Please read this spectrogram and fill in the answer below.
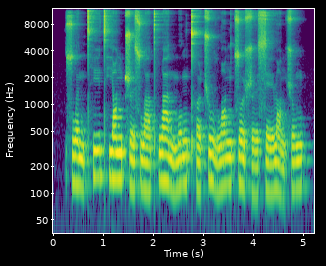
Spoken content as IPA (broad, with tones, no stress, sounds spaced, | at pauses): s w ə˥˩ n t̪ʰ i˥ t̪ʰ j ɑ˥ ŋ ʈ͡ʂ ɻ̩˧˥ s w ä˧˥ pʰ w a˥˩ n m ʊ˥ ŋ t̪ʰ ɤ˧˥ ʈ͡ʂ u˥˩ l w ɑ˥ ŋ t͡s o˥˩ ʊ̯ ʂ ɻ̩˧˥ s e˧˥ ɪ̯ ɻ ɑ˨˩ ŋ ʂ ʊ˥ ŋ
